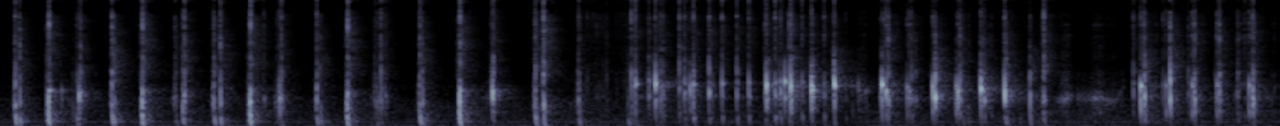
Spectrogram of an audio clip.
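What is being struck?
Plastic spray bottle.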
